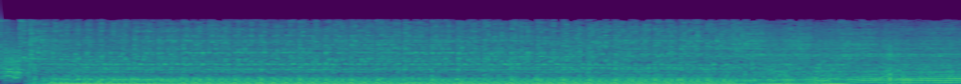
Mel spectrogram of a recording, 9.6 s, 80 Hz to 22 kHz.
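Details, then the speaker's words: Newly rebuilt 2.1L Triumph TR4A engine on its first run test with a small radiator and overflow pipe, known minor oil leaks: it starts and settles into a steady, even idle with no knocks or misses. Normal running. "But anyway, I'm going to fire it up, and we'll run it for a little bit, and this pipe will overflow as the water gets hot, and we'll just let it overflow, and we won't let it get overheated, and then we'll shut it down."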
